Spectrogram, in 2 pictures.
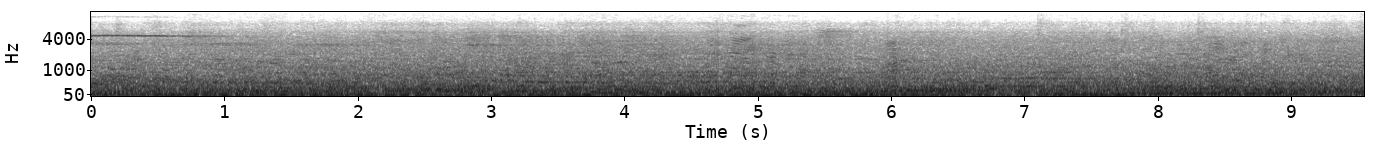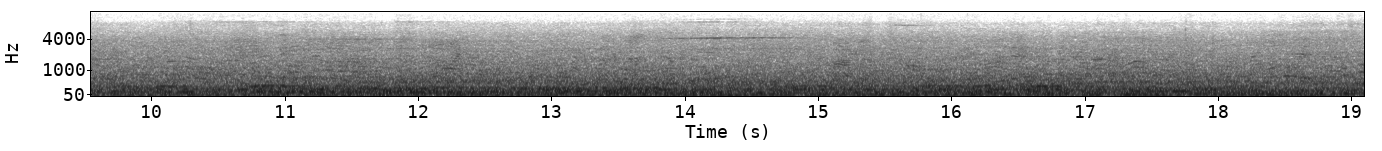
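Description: Steady low rumble of an elevated metro train, a BTS Skytrain, running through the station, with a crowd's voices around it.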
